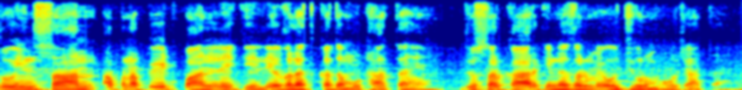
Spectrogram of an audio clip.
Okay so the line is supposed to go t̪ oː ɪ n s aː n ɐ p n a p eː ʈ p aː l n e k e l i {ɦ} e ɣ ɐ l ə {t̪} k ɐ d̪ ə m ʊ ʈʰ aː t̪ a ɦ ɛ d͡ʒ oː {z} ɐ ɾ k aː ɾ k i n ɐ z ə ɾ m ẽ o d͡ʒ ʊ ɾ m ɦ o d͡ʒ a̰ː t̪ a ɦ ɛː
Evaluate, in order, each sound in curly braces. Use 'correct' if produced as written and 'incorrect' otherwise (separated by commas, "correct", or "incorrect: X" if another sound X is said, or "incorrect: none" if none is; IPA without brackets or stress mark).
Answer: incorrect: none, correct, incorrect: s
